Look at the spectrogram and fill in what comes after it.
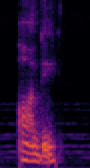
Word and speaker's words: Andy: So I joke, I tell people, if it's helpful, it rhymes with Gandhi. So if you're ever like, how do I say her name? It's like rhymes with Gandhi, Andy.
